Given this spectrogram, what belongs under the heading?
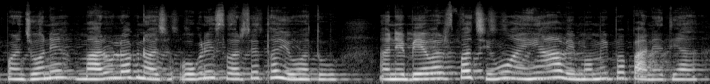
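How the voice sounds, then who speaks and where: An earnest, strong-minded woman opens up to a close friend in reflective, heartfelt words, voiced by a storybook narrator. Her voice is high-pitched. It echoes in a roomy space, picked up from a distance. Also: darkish tone, natural voice. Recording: roomy echo from a distant mic.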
